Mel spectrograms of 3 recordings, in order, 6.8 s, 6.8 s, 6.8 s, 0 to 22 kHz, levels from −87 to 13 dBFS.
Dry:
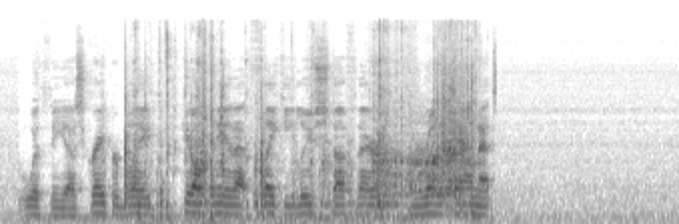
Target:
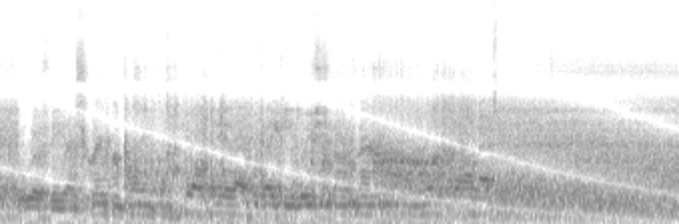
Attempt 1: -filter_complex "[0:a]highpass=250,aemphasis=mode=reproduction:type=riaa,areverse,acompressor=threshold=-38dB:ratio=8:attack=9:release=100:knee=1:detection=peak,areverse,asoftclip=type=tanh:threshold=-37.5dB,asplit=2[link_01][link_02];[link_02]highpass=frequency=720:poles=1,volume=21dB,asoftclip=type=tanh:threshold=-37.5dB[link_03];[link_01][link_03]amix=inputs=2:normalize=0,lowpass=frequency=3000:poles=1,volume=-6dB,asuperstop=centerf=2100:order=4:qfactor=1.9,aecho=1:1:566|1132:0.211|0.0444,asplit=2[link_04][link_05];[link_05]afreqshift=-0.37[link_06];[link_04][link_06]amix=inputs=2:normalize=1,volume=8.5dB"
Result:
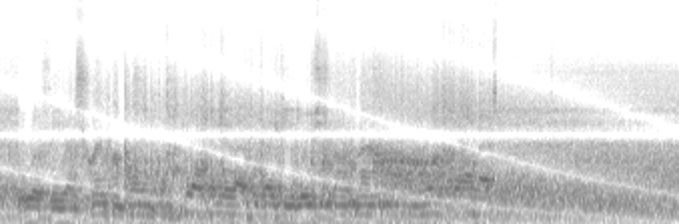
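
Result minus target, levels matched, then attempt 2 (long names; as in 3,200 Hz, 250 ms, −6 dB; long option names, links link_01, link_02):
downward compressor: peak gain reduction −7.5 dB; 2,000 Hz band −4.5 dB
-filter_complex "[0:a]highpass=250,aemphasis=mode=reproduction:type=riaa,areverse,acompressor=threshold=-46.5dB:ratio=8:attack=9:release=100:knee=1:detection=peak,areverse,asoftclip=type=tanh:threshold=-37.5dB,asplit=2[link_01][link_02];[link_02]highpass=frequency=720:poles=1,volume=21dB,asoftclip=type=tanh:threshold=-37.5dB[link_03];[link_01][link_03]amix=inputs=2:normalize=0,lowpass=frequency=3000:poles=1,volume=-6dB,asuperstop=centerf=5100:order=4:qfactor=1.9,aecho=1:1:566|1132:0.211|0.0444,asplit=2[link_04][link_05];[link_05]afreqshift=-0.37[link_06];[link_04][link_06]amix=inputs=2:normalize=1,volume=8.5dB"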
